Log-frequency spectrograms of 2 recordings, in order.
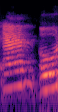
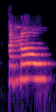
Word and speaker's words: know: Nah, jadi jangan kow kening apa? Ken dengkul. Iya, dengkul itu bacanya ni. Oke. K ka terus belakangnya konsonan itu K-nya enggak dibaca. Eh, silent. Silent letter namanya.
